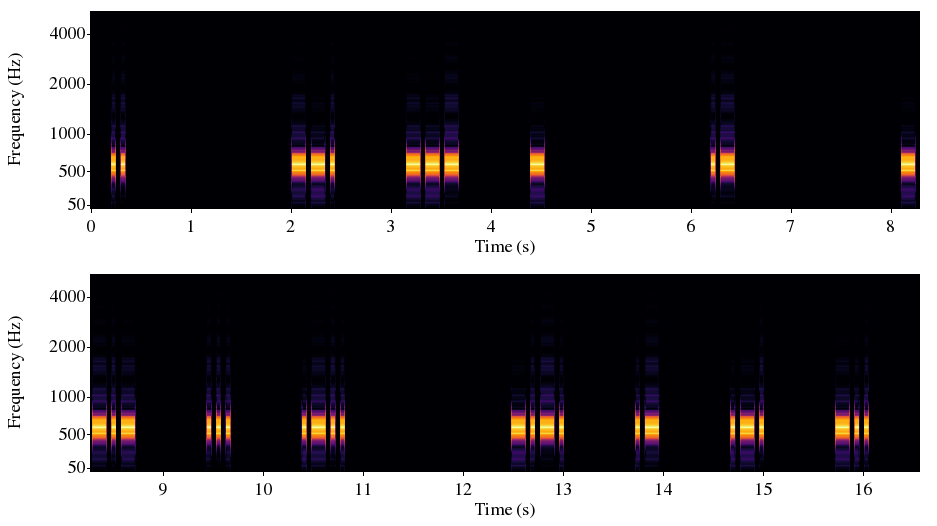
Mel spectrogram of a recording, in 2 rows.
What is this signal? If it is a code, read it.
Morse code, heard as a keyed tone, about 25 wpm, spaced as for 10 wpm, 600 Hz. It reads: I GOT A QSL CARD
